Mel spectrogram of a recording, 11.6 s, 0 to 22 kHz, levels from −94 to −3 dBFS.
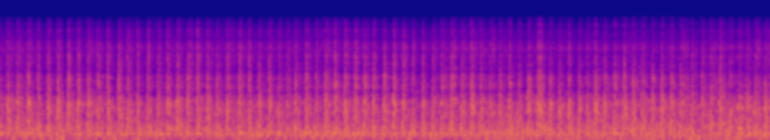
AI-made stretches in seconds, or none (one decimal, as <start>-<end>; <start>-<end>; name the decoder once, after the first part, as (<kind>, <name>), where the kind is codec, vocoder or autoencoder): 10.3-11.2 (codec, SNAC)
